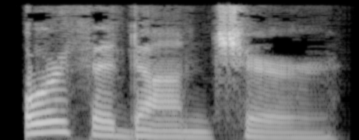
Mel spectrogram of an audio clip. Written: orthodonture

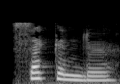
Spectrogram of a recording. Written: seconder

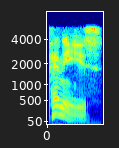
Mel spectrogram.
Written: pennis

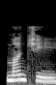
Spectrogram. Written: munchy

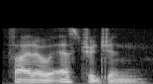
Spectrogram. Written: phytoestrogen

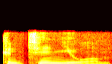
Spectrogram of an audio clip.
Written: continuum

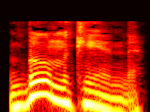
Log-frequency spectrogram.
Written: boomkin

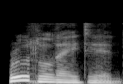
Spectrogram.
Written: rutilated

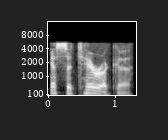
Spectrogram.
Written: esoterica

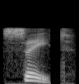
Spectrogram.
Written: sate

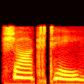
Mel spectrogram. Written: Shakhty

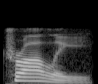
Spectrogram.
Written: trolly

